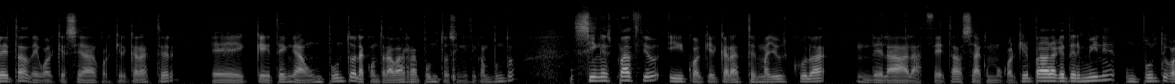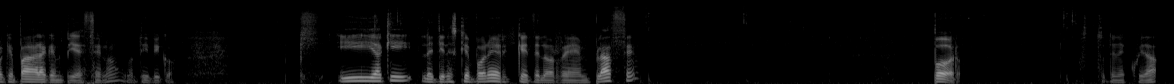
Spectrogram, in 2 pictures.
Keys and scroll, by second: 16.4 super+Tab, 19.7 super+c, 20.7 super+v.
